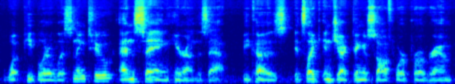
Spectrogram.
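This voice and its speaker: A man's voice: sits low, normal speed, a little mellow, a little hiss or hum. A man talking casually in long rambling stretches, swearing and laughing as he makes his points. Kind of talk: casual conversation.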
